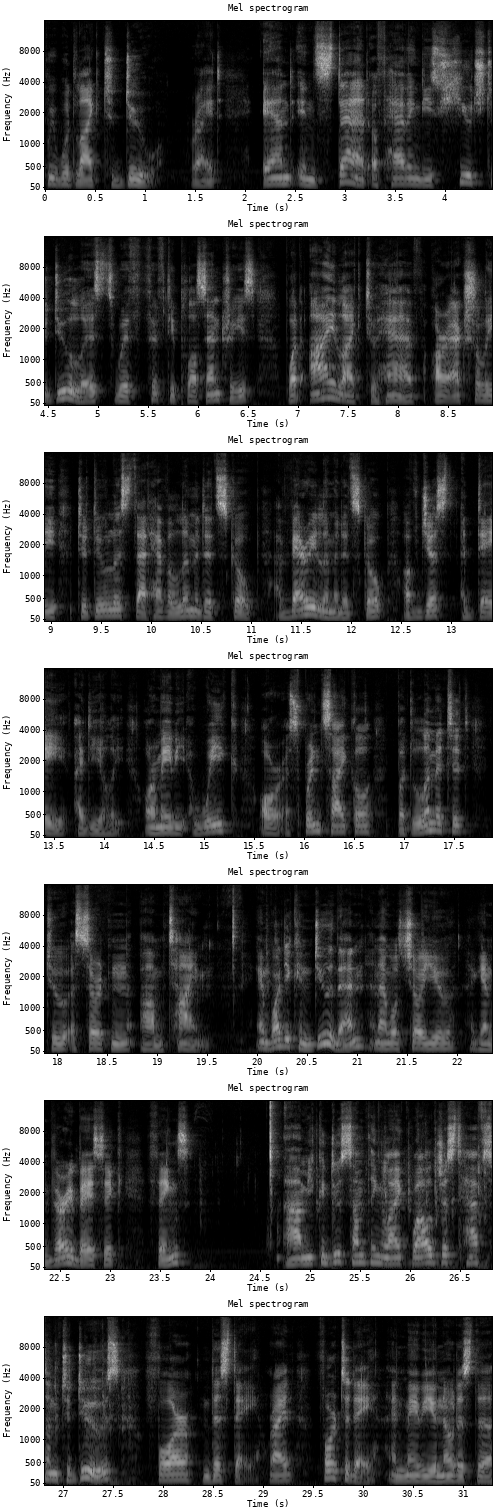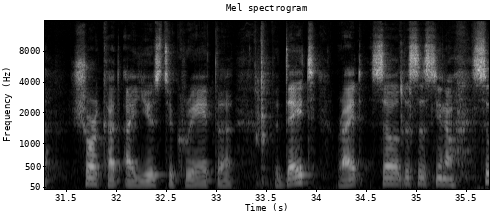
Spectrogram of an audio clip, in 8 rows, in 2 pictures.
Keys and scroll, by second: 19.9 v, 20.1 space, 24.8 ctrl+t, 25.3-27.9 typing, 33.4 Return, 34.7 i.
